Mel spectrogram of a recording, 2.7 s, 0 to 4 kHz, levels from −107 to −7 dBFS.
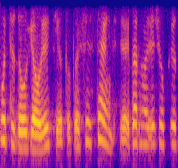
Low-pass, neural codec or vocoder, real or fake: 3.6 kHz; codec, 16 kHz, 8 kbps, FunCodec, trained on Chinese and English, 25 frames a second; fake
